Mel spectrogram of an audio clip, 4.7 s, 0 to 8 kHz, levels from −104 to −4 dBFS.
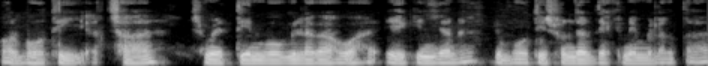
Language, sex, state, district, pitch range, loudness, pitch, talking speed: Hindi, male, Bihar, Samastipur, 105-120 Hz, -30 LUFS, 105 Hz, 290 wpm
